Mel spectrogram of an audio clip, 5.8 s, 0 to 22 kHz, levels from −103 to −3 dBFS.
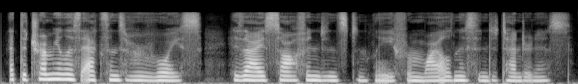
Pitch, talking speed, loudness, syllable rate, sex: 195 Hz, 155 wpm, -19 LUFS, 5.1 syllables/s, female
